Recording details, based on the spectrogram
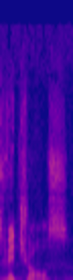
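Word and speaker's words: victuals: up vitt what the with the accent it's vitual that you don't pronounce the C I don't I don't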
